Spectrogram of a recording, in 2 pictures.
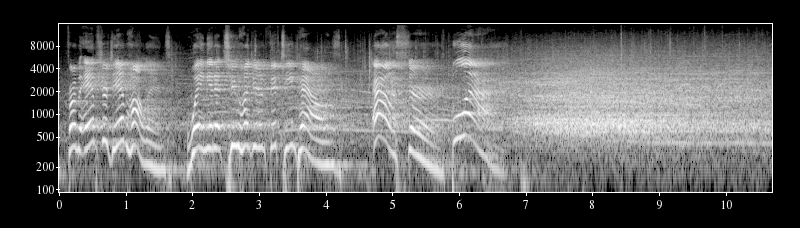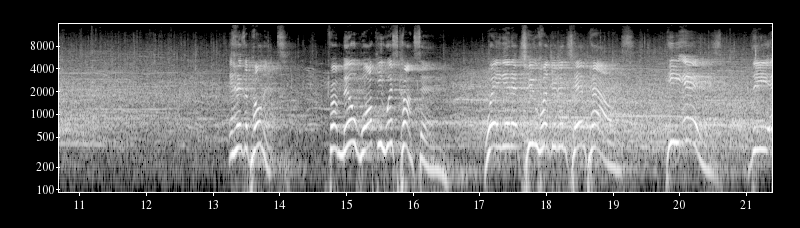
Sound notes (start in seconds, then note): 8.0 cheers and applause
